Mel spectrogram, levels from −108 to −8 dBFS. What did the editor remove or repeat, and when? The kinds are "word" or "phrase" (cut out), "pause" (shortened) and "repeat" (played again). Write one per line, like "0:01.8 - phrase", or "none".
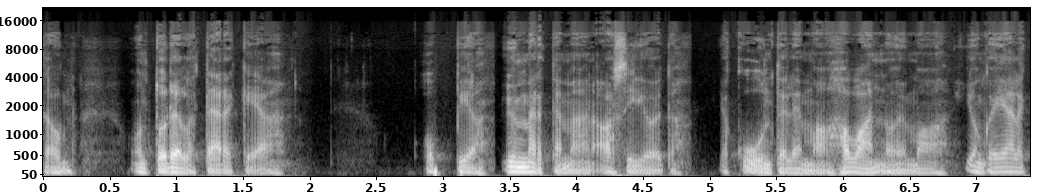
0:03.4 - pause
0:04.8 - pause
